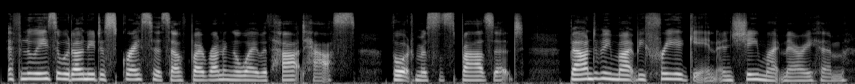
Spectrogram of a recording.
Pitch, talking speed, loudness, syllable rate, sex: 210 Hz, 170 wpm, -17 LUFS, 5.1 syllables/s, female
